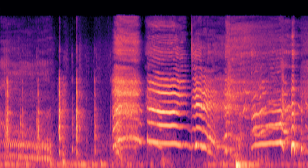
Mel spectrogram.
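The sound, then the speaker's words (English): A dog named Peter whimpers and grumbles while being rubbed, giving a run of high, wavering whines broken by short breathy bursts, with low growly rumbles underneath in the latter half. “I think if you rub him too hard, he just starts growling.”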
